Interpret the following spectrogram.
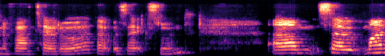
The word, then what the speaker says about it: Aotearoa: Next up, we have expectations and realities, post-prison housing in Aotearoa, New Zealand.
